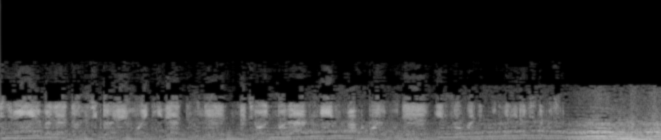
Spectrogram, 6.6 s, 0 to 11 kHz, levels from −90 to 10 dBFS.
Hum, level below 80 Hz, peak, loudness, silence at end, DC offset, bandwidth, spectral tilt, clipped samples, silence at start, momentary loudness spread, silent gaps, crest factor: none; -38 dBFS; -6 dBFS; -23 LUFS; 0 s; under 0.1%; 6.2 kHz; -8 dB/octave; under 0.1%; 0 s; 8 LU; none; 18 dB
